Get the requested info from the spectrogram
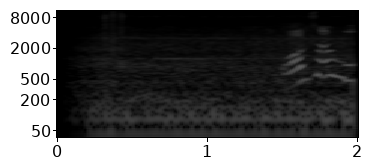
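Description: Steady low rumble of a large truck's engine running. A child's high voice comes in near the end.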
